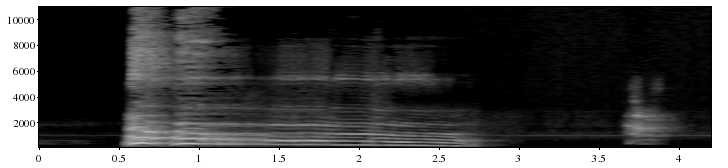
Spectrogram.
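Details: Tricolour basset hound puppy, four months old, learning to howl: one long, steady, mournful howl lasting about two seconds that slowly slides downward, rich in overtones, followed after a pause by a brief higher yelp.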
